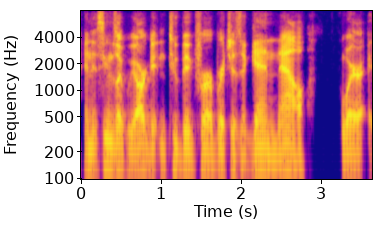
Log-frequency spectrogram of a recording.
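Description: A man's voice: on the low side, fairly even intonation, a little fast, no echo, clean studio sound. A man hosting a podcast, talking casually and musing speculatively, with some offhand swearing. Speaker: podcast host. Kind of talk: casual conversational podcast talk.

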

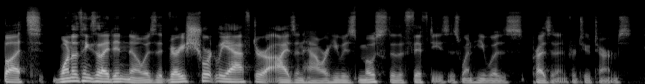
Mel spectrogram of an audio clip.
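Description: A man co-hosting a podcast, telling a story in casual chat with an enthusiastic, quick way of talking. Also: on the low side, no echo, clean studio sound. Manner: enthusiastic storytelling, quick asides, laughs easily. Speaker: podcast co-host.

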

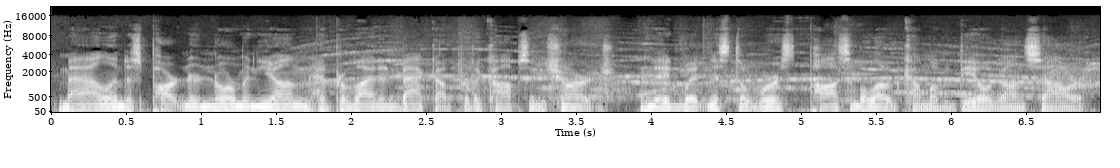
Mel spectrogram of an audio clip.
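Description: A man's voice: deep voice, fairly even intonation, moderate pace, noisy background. A man narrating a scripted audio drama as storyteller.

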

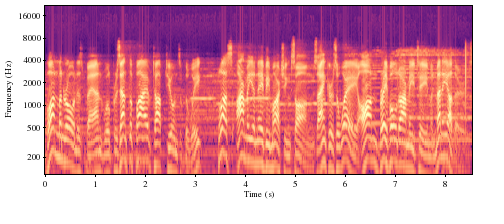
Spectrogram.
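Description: A man's voice: mid-range voice, big pitch swings, moderate pace, few pauses, over music. A man announcing for 1940s network radio with a formal, polished, promotional scripted delivery. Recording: muffled old 1940s radio recording.

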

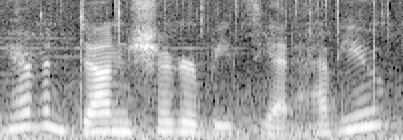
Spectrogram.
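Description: A woman's voice: mid-range voice, sing-song, fairly quick, sharp tone, slight background noise. An actress playing an earnest young American woman labor organizer in an audio drama, impassioned, idealistic and persuasive. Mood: urging, challenging. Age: young adult.

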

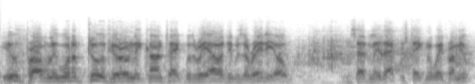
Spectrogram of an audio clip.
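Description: A muffled, noisy old radio recording carries an actor as a grave doctor in charge. He is authoritative yet humane, speaking deliberately and emphatically at a middle pitch in 1960s drama style. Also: natural voice. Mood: grave, reflective.

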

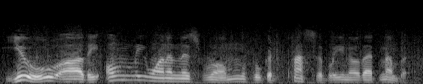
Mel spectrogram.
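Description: An actor playing a suave, wisecracking amateur detective in an old-time radio drama, glib, teasing and self-assured. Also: male voice, medium pitch, normal speed, darkish tone, natural voice. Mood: cocky, confident. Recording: muffled, noisy old radio recording.

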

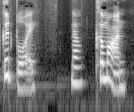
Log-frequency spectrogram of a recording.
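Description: A woman's voice: on the high side, lively intonation, slow pace, vocal fry, over music, heavily acted. A woman playing a tough, determined, commanding survivor in an audio drama.

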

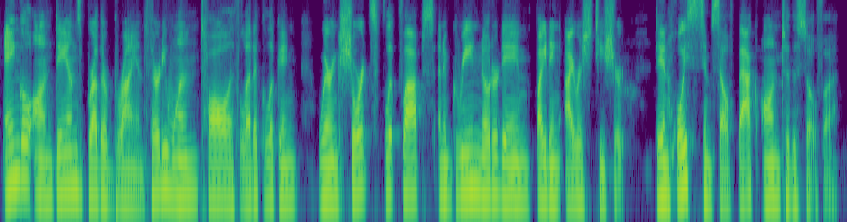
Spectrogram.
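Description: A woman's voice: sits low, a little slow, no echo, clean studio sound. A woman comedian guesting, chatting casually and reading screenplay stage directions aloud.

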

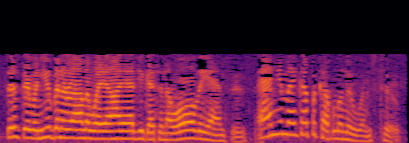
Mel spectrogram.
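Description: An actress playing a brazen, scheming, fading American film star in a 1940s radio drama, slangy and mocking. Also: female voice, medium pitch, animated, brisk, lightly acted. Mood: cynical, brazen. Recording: muffled 1940s radio recording.

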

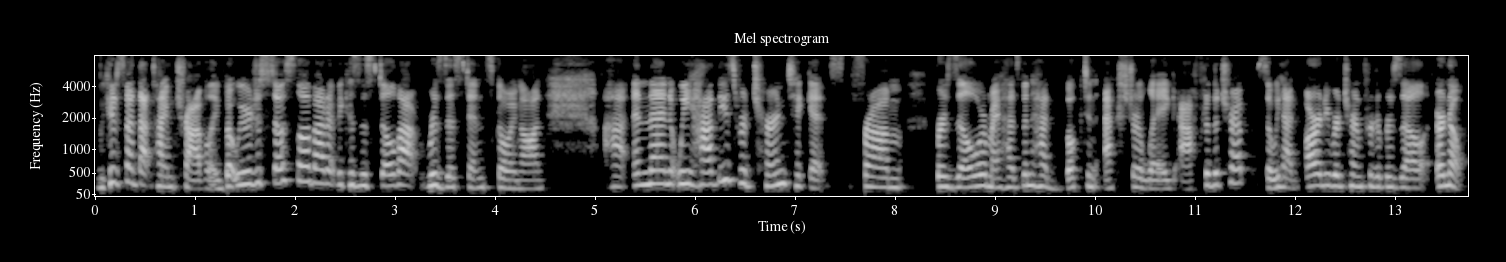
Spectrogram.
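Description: Bright, high-voiced chatty woman. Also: a little fast. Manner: chatty, laughs easily. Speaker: podcast guest. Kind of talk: casual anecdotal storytelling in an interview.

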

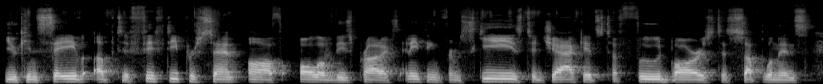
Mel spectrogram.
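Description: A man's voice: lowish voice, darkish tone. A man hosting a podcast, speaking in a casual, chatty way to listeners and his guest. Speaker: podcast host.

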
